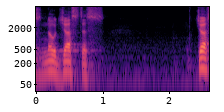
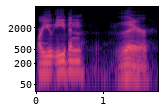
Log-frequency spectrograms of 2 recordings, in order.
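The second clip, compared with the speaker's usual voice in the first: quiet doubt; 5 semitones lower, 8 dB quieter than usual. Acted. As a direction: lower and softer, almost despairing. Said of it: "in essence, is saying".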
